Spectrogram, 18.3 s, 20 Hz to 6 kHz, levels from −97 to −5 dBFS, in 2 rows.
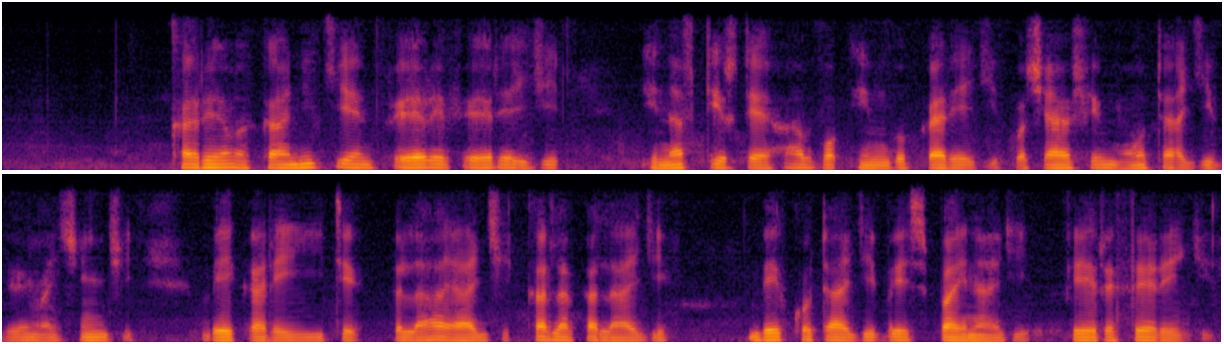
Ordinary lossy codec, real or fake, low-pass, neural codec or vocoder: Opus, 64 kbps; fake; 5.4 kHz; codec, 16 kHz, 0.8 kbps, ZipCodec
